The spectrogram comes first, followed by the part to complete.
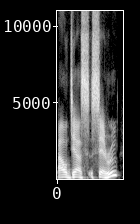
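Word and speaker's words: Aljaž Ceru: check it all and the founder i let's pronounce the name right aljaz ceru wrote an article about the release of their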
